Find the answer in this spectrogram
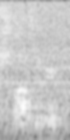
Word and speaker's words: Schlesinger: Vice Chairman Leonard Schlesinger, I don't know how to pronounce his last name, what is it? Schlesinger.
